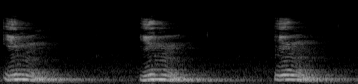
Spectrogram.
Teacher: produced by raising the back of the tongue towards the soft palate and making a tight contact with the palate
